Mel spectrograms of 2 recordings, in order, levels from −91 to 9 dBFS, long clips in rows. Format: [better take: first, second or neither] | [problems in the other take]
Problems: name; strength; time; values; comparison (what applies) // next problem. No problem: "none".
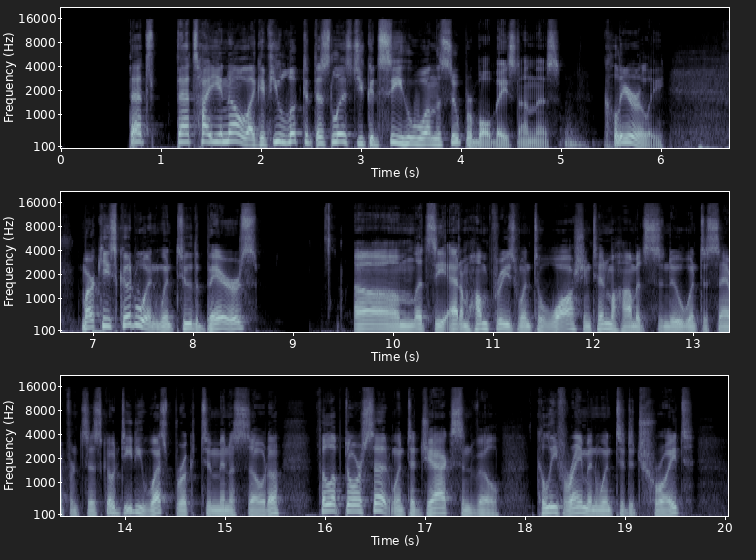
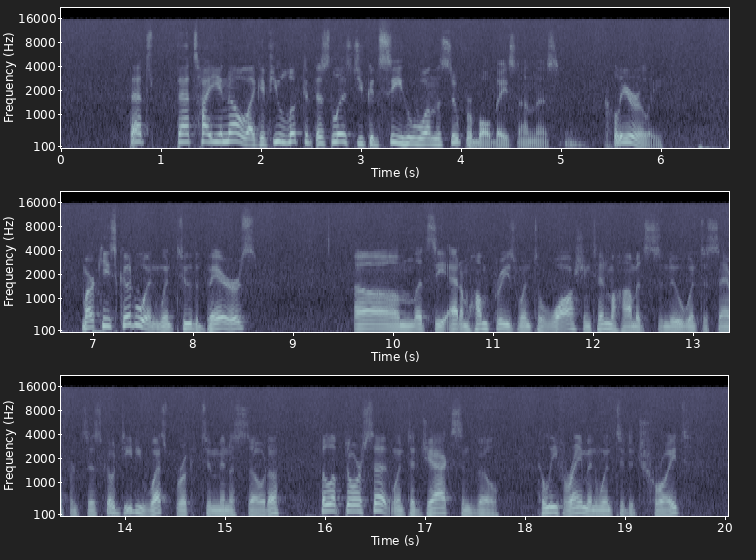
first | hiss; noticeable; throughout; 10 dB below the speech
